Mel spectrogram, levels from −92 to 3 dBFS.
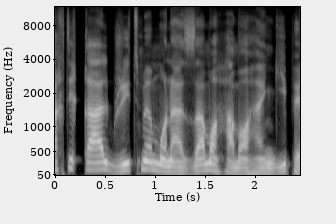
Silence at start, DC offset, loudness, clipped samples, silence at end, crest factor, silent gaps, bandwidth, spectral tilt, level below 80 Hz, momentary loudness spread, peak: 0 s; under 0.1%; -23 LUFS; under 0.1%; 0 s; 16 dB; none; 12 kHz; -6 dB/octave; -54 dBFS; 4 LU; -6 dBFS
